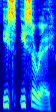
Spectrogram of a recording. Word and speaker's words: Issa Rae: Issa Rae.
